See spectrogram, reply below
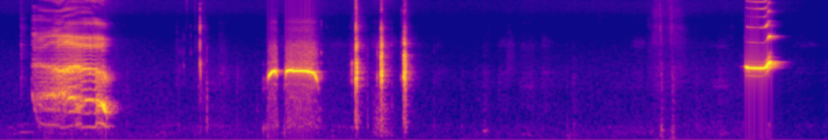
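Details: Pet Alexandrine parakeet indoors: a raspy voiced phrase, a sustained whistle, several sharp clicks, then a final bright whistled note.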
